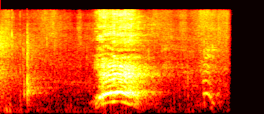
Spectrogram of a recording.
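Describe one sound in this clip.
A young man exclaims loudly nearby.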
